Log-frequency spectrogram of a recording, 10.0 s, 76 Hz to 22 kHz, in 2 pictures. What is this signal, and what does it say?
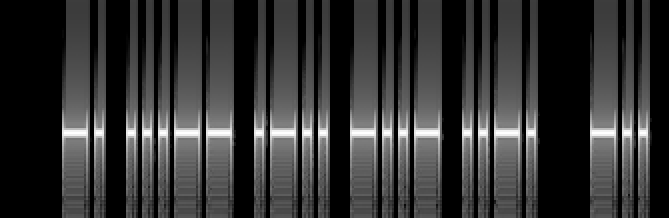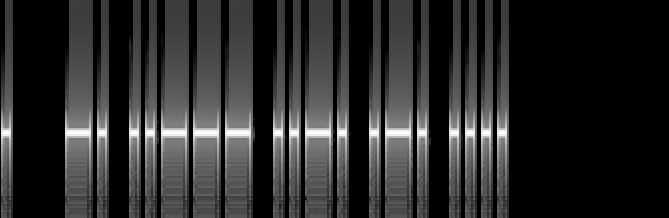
Morse code, heard as a keyed tone, about 20 wpm, 700 Hz. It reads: N3LXF DE N2FRH
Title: USA Callsign DE Callsign - 5 Characters - 20wpm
